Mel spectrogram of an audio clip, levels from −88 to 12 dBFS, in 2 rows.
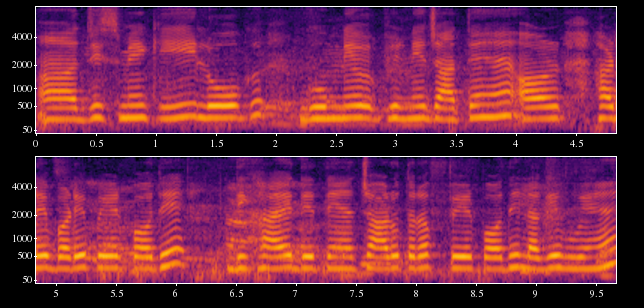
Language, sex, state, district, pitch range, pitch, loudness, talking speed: Hindi, female, Bihar, Katihar, 245-260 Hz, 250 Hz, -12 LUFS, 140 wpm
